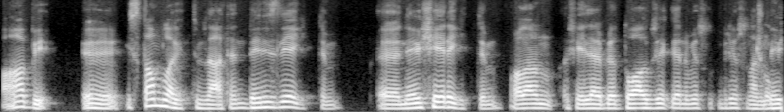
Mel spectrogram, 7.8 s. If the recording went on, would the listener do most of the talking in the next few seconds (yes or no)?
no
